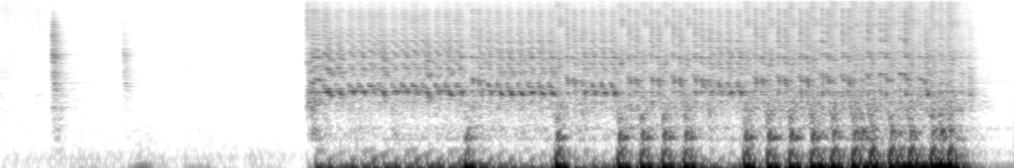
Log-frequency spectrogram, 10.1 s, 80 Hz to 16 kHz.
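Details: 1970 Honda CB750 K0 four, first start after decades sitting, remote fuel tank, choke on: long crank with uneven chuffing and occasional catches that never pick up; fails to start, seems short of fuel, oil light out.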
